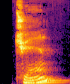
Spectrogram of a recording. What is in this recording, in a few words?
"quan2", Chinese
